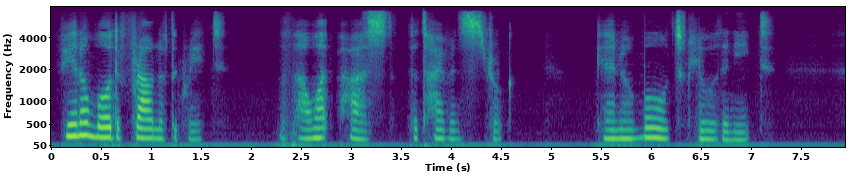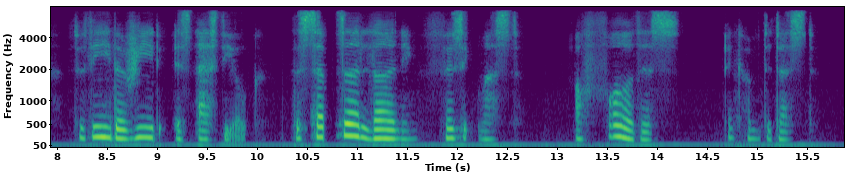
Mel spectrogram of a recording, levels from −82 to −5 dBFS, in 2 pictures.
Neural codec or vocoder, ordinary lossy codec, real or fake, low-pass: codec, 16 kHz, about 1 kbps, DyCAST, with the encoder's durations; AAC, 32 kbps; fake; 7.2 kHz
